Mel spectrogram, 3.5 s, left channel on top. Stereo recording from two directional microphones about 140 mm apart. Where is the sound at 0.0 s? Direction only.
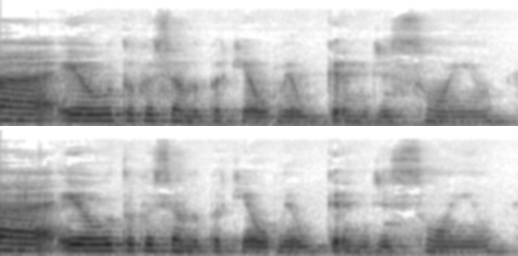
15° right (ahead or behind).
